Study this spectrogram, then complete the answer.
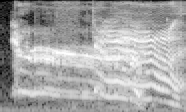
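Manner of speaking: loud, high cheer; big cheer; excited shout. Acted. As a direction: whoop as the wrestling starts. Cheering into a wrestle.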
